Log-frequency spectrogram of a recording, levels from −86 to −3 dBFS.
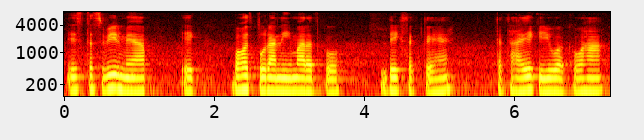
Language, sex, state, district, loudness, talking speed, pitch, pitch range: Hindi, male, Bihar, East Champaran, -21 LUFS, 130 wpm, 140 Hz, 135-145 Hz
